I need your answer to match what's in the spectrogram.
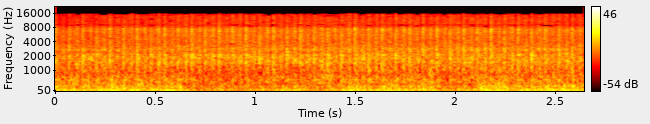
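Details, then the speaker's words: Used Kia K2700 diesel truck at idle after start with ~10 s glow-plug preheat and weak battery; steady, even diesel clatter, no misses or odd knocks – healthy engine. "khi mà chúng ta nổ máy con ga lên nó có chứng bắt là ok đấy Nó có kến rắ là ok đó"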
